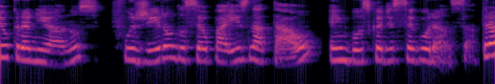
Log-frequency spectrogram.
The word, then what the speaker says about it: natal: The other thing is the pronunciation of Natal. I talked about the L before. I don't roll my tongue. Natal.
